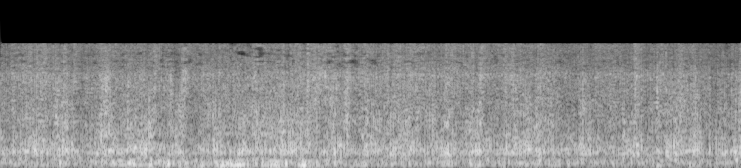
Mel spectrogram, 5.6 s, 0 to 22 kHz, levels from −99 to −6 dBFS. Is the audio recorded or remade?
remade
